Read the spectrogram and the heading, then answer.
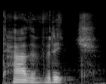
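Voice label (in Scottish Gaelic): "tair bhriod", Scottish Gaelic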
